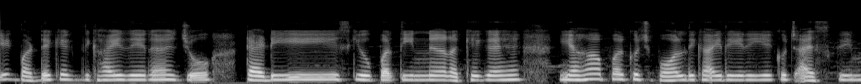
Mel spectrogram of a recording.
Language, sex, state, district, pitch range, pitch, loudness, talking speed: Hindi, female, Uttar Pradesh, Muzaffarnagar, 195-215 Hz, 210 Hz, -15 LUFS, 190 wpm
